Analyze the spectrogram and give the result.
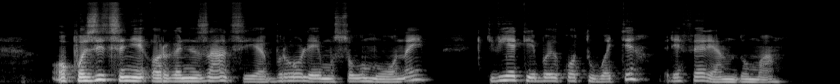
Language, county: Lithuanian, Marijampolė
